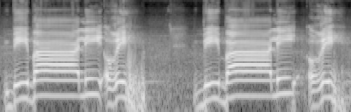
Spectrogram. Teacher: بیبالی، غین زیر غی، بیبالغی، ہا کھڑی زیر ہی، بیبالغی ہی، جب رکیں گے وقف کریں گے تو ہا کو ہوا میں اڑا دیں گے، ساکن کر دیں گے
